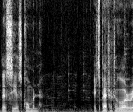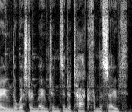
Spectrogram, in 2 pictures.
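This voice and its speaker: A man's voice: medium pitch, level tone, moderate pace, natural voice. A man playing a proud, stern old dragon king and warlord father in an audio drama, speaking in a formal, commanding way. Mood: calculating. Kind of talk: dramatic audio roleplay acting.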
